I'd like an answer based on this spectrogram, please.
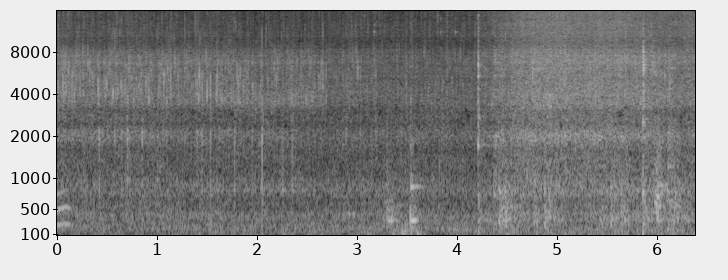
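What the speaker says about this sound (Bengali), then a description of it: "এগুলোকে নেড়ে চেড়ে একটু ভাজা হয়ে গেলে" Chopped onion, garlic and ginger sizzle in oil as a spoon stirs them, with occasional clicks against the pan.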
